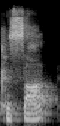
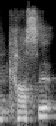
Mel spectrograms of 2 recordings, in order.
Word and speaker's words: Kaasat: I mean, I think that, most people pronounce it Kaasat. Kaasat. Kaasat, which is okay. It's not correct. Oh, wait, what is the correct? It's actually Kaasat.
